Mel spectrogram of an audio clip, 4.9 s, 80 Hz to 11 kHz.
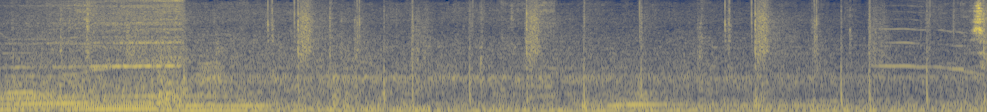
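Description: A Mercedes-AMG C43 accelerates hard, its engine note climbing through a quick pull before dropping with an upshift and rising again, loud and close with a rough exhaust edge.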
